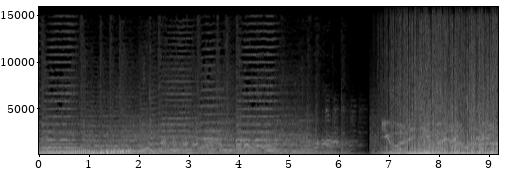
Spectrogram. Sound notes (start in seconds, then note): 5.0 laughing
